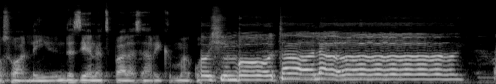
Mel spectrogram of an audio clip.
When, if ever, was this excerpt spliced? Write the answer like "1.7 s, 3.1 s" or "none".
2.0 s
